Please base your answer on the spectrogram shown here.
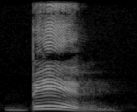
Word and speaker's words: bin: Contrariwise, most Americans put the short I into bin, making it rhyme with sin.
